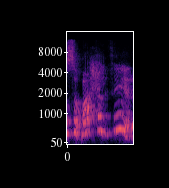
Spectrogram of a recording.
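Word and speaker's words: صباح الخير: Oh, sabah al-khair.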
